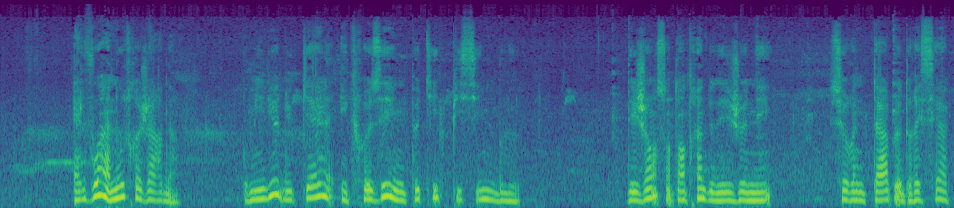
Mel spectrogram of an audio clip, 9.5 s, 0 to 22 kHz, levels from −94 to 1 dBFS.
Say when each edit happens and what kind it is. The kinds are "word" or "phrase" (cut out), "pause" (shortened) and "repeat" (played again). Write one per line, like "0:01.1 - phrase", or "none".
none

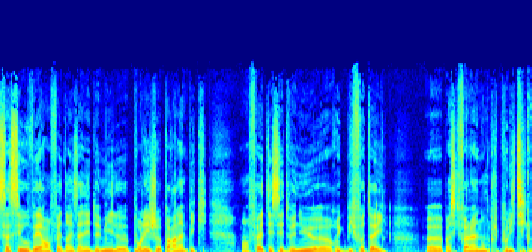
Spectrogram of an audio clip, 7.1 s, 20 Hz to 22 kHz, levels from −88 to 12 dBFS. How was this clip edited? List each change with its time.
none

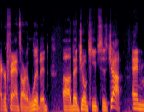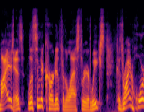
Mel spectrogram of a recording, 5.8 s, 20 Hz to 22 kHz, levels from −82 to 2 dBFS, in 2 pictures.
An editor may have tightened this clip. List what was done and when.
0:01.7 - word
0:03.1 - word
0:04.0 - word
0:04.7 - word

